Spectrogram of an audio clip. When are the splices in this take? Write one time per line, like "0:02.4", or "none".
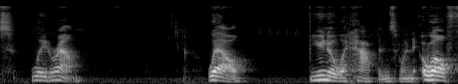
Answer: none

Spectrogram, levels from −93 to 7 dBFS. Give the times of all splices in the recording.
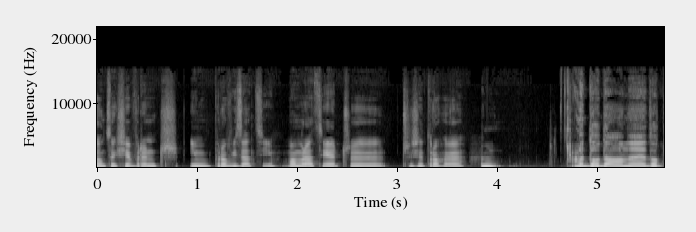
0:03.8

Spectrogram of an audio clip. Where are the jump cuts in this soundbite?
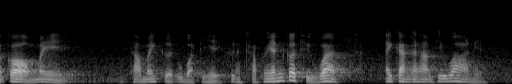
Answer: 0:02.3

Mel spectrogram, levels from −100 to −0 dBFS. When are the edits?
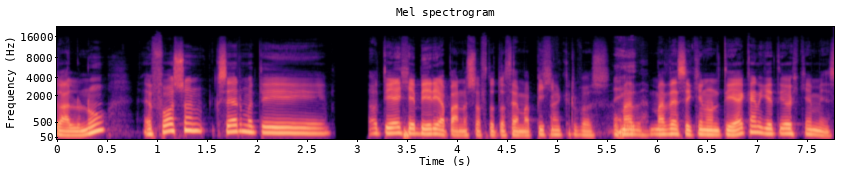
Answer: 0:04.9

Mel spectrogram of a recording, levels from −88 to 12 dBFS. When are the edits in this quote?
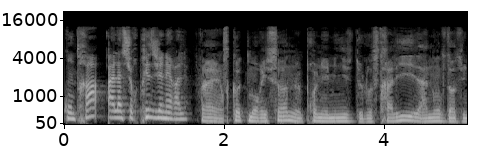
0:02.0

